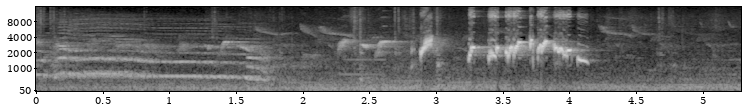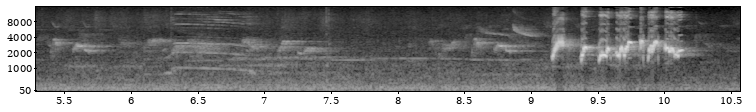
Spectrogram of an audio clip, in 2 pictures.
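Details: Red-whiskered bulbul singing a doubled-style song meant for young birds to copy: two bursts of five to six rapid, bright whistled notes, rising and falling, about five seconds apart, after a long drawn-out harmonic cry at the start.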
